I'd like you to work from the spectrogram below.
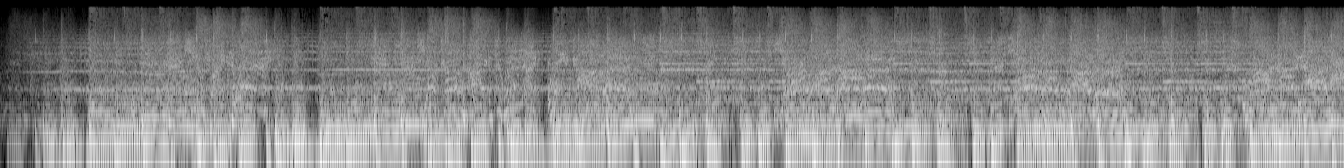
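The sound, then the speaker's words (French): A dense, loud blackjazz metal track with distorted guitars and busy drums, its rhythm lurching and shifting unpredictably. The music plays continuously at full intensity with no voices. “il s'agit d'un morceau qui est coupé en deux”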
